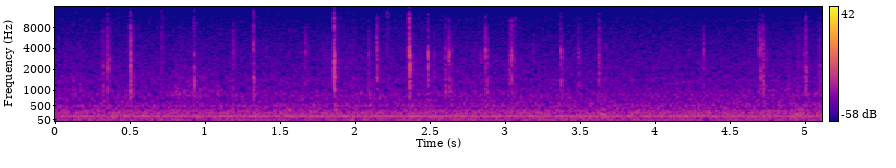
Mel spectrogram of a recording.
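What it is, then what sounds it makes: Plastic computer keyboard. Long acrylic nails type on and tap the plastic keys of a black plastic computer keyboard, making quick, sharp clicks. The clicks sit over a steady low hum.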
